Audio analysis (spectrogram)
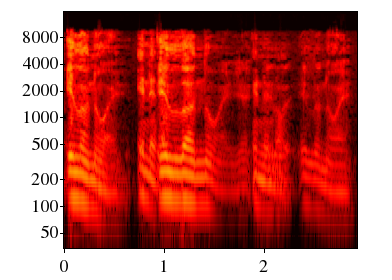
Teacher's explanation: The problem is that the last sound is not pronounced. No. I mean, no S.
